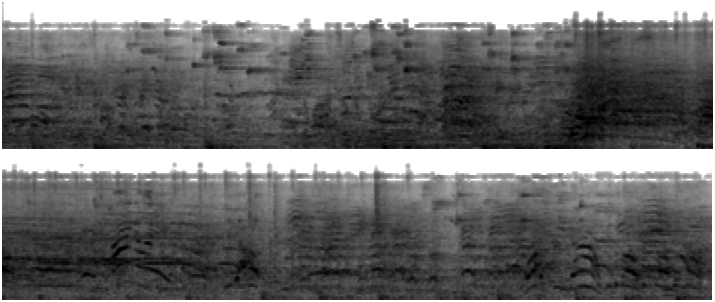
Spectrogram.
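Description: A basketball bounces on a hard floor.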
